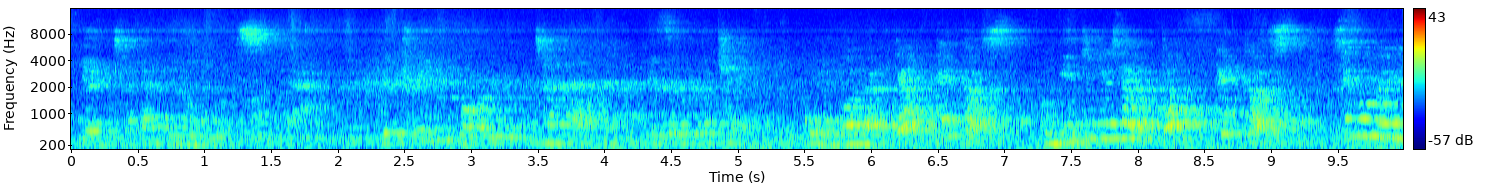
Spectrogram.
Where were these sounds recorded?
in a subway station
